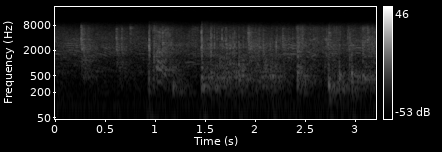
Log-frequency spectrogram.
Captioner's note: thud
